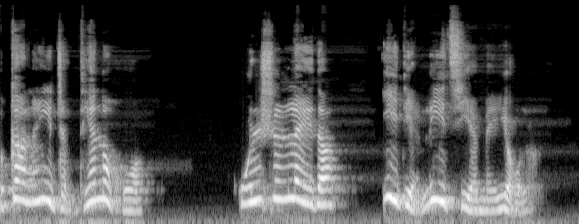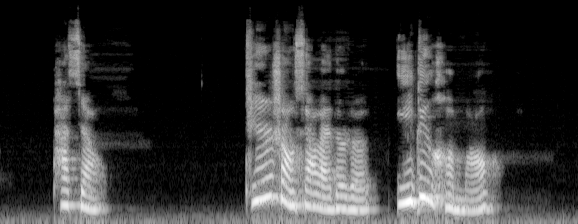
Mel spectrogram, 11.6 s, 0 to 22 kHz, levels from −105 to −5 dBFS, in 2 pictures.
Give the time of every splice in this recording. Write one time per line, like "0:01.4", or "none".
0:06.3
0:09.7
